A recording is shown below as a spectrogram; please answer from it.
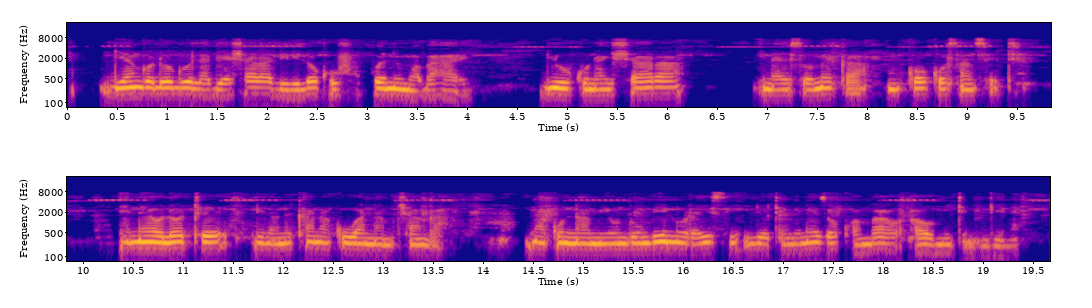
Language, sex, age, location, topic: Swahili, male, 18-24, Mombasa, government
